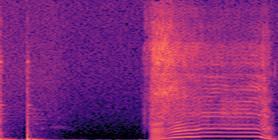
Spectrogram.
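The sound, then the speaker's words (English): A couple of quick knocks on a glass window, followed after a brief pause by a sustained tonal hum that rises, holds steady, then falls away. “Knock on their window.”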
